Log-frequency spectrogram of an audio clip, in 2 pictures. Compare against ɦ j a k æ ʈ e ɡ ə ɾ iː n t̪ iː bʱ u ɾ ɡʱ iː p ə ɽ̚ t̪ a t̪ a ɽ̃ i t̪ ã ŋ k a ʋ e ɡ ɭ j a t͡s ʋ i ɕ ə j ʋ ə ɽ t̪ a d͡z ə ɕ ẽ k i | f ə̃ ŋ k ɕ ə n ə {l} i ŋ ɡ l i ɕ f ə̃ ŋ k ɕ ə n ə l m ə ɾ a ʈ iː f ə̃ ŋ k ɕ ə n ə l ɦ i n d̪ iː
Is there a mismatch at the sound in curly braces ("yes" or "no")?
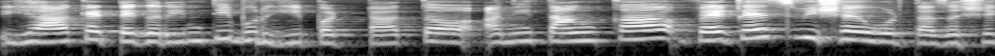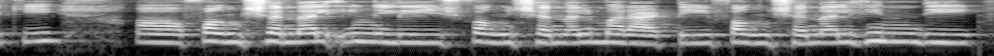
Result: no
